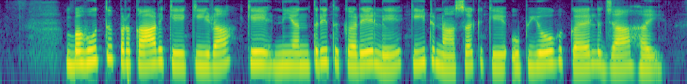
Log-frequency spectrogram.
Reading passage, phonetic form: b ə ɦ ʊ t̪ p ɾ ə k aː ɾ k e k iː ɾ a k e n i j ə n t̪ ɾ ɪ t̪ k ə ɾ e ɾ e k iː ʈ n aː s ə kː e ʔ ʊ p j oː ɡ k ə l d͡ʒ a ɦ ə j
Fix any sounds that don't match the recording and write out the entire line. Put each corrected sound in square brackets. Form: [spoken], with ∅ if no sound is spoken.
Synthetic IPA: b ə ɦ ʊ t̪ p ɾ ə k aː ɾ k e k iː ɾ a k e n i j ə n t̪ ɾ ɪ t̪ k ə ɾ e [l] e k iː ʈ n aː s ə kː e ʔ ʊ p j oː ɡ k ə l d͡ʒ a ɦ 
